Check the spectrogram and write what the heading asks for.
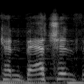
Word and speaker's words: kvetch: Who just blames and shames and kvetches and, how do you say it? – Kvetch. – Kvetch. – Yeah. – Then the K is not silent.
